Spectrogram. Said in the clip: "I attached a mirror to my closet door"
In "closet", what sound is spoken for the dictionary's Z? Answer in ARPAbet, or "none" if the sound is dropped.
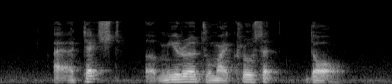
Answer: S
